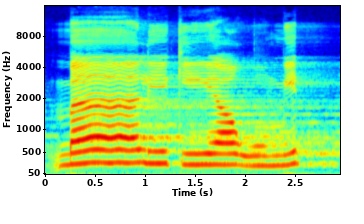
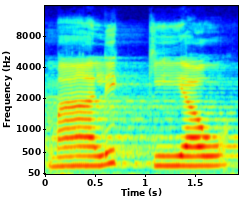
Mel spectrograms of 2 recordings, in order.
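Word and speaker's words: مالك يوم الدين: Banyak yang membacanya malikiyau. Salah ya, karena kafnya tidak ada tasydid. Jadi dibacanya jelas saja ya, jangan ditekan. Malikiyaumiddin. Yang ditekan itu di mid karena ada tasydidnya, sabdunya di huruf dal ya.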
